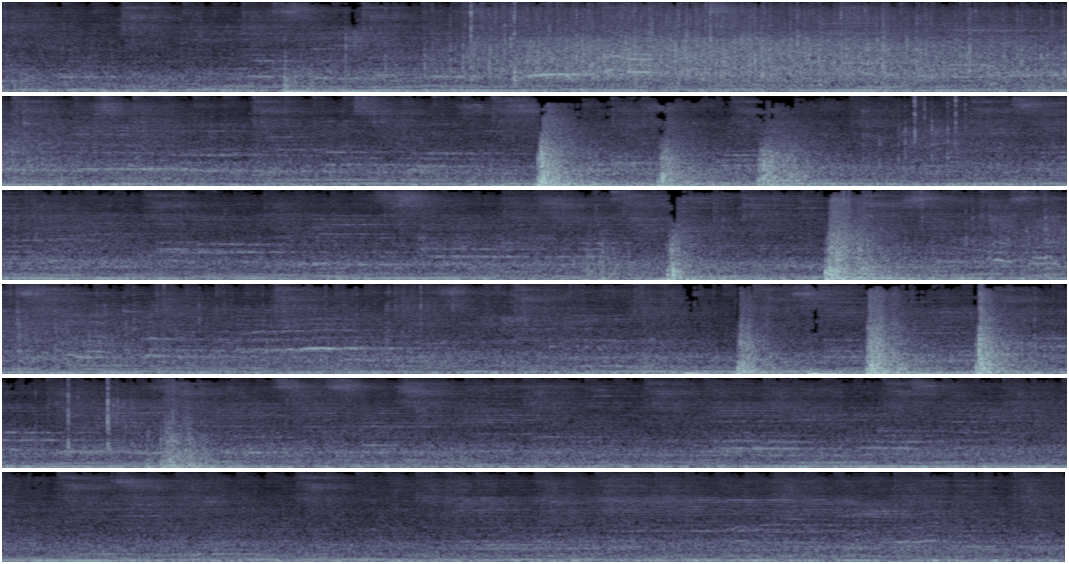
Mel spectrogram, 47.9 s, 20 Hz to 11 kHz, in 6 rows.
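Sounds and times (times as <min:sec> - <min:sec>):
crowd applauding: 0:02.8 - 0:08.5.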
